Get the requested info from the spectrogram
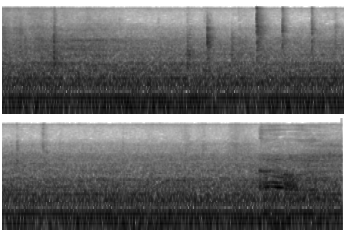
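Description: Steady low mechanical hum with a few light clicks, and a short murmur from a man's voice near the end.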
